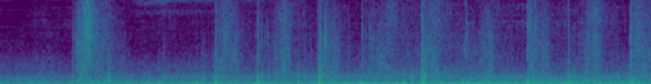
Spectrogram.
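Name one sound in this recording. Footsteps tap on a hard stone floor at a steady walking pace.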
